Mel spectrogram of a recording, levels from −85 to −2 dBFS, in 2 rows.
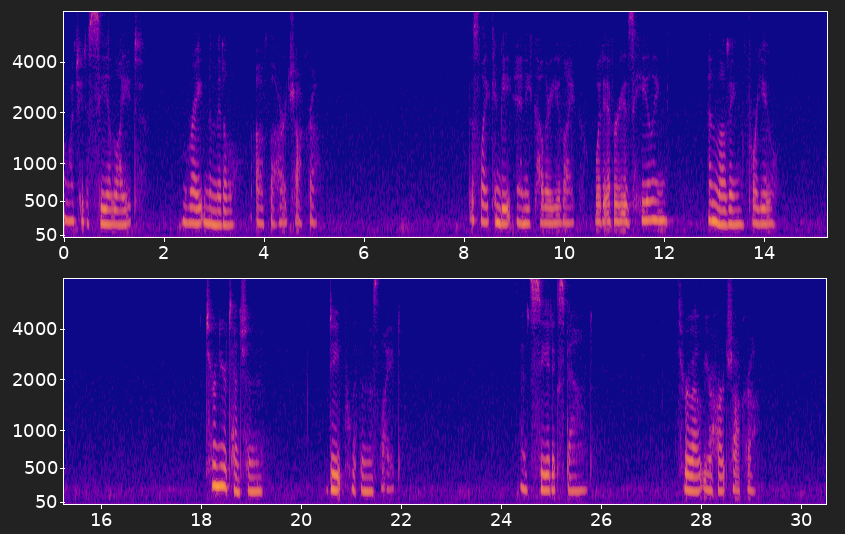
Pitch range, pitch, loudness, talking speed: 190-220 Hz, 200 Hz, -35 LUFS, 90 wpm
